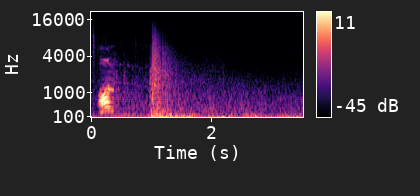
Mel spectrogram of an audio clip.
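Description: An explosion booms nearby and rumbles away.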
